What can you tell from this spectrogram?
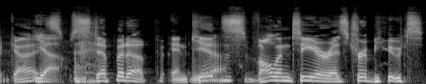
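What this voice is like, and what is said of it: Usual voice. Nothing is said of it.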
